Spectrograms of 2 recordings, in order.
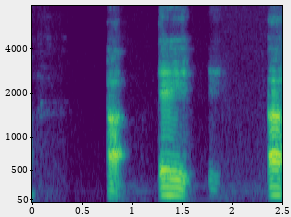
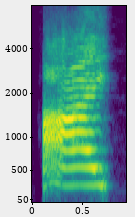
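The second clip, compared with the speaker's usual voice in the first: sudden loud greeting; 10 semitones higher, 12 dB louder than usual. Retold or imitated. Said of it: "and he'll go".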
